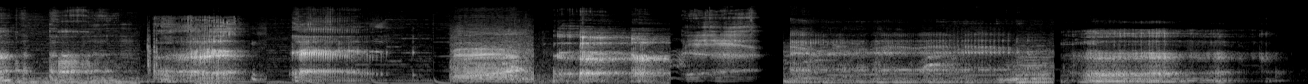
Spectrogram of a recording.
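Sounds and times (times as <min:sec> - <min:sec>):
people burping: 0:00.0 - 0:12.9.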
